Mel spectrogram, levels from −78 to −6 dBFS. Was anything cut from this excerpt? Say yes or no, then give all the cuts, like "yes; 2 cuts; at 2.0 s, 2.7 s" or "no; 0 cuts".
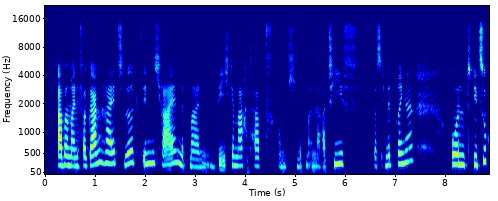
yes; 1 cut; at 3.4 s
